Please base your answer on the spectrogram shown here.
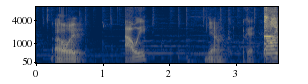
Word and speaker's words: Aoi: As of right now, I can never pronounce her first name. Oh, wait. Aoi?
